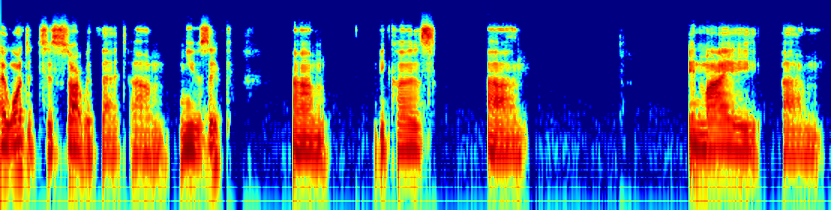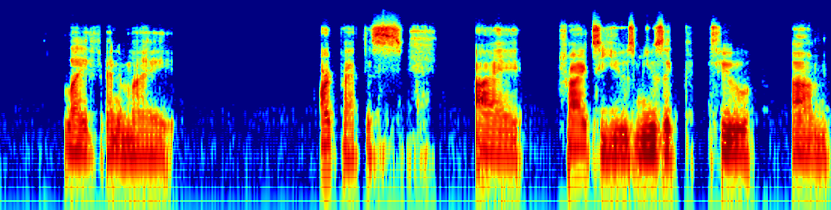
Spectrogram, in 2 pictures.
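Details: Male composer who has stuttered since about age four or five, speaking live; he describes his stuttering as blocks and repetitions; stuttering.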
